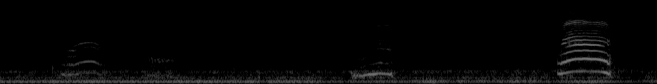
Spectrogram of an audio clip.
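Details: Mother cat that lost her newborn kittens meowing loudly indoors: a few drawn-out, arching meows, the last one loudest, over a steady low hum.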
